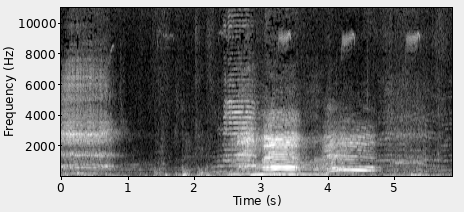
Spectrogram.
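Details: A group of farm sheep waits for feeding at Ewetopia Farms, giving a short bleat, then a pause, then a longer run of overlapping quavering bleats from several animals, some low and some higher and strained.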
